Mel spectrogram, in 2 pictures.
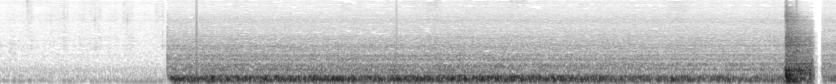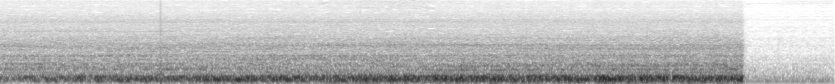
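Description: Pellet grill running: a steady low rumble that starts abruptly just under a second in and stops abruptly near the end, with a single sharp knock about four seconds in.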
